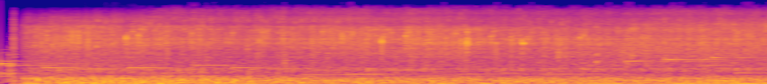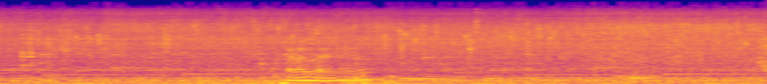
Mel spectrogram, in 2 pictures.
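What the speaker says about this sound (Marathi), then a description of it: "खूप रवा तांदूळ असं मिक्स करून मीठ वगैरे फ्राय करतोय" Fish pieces coated with rava and rice flour fry in hot oil with a steady, close sizzle and crackle, and occasional stirring or turning noises partway through.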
